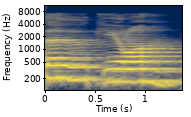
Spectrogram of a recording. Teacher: ہا الف مدہ ہے، 2 حرکات لمبا کریں گے، ہا اقصی حلق سے ادا کریں گے. تذکرہ میں دال نرمی سے پڑھا جائے گا، کاف باریک ہے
